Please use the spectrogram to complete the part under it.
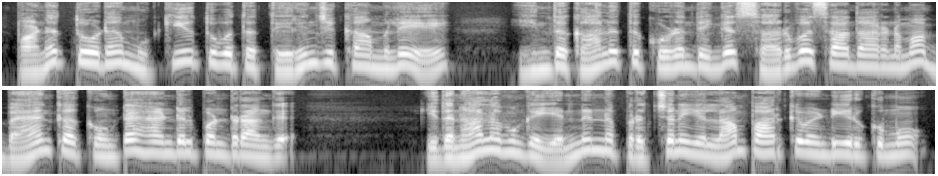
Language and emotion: Tamil, fearful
